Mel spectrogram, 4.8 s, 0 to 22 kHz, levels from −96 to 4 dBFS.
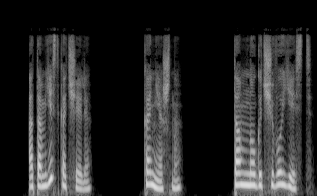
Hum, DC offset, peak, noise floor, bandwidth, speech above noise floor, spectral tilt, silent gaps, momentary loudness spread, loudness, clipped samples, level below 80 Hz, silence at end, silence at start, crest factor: none; under 0.1%; -4 dBFS; under -90 dBFS; 11 kHz; over 72 dB; -6 dB/octave; 1.53-2.09 s, 2.96-3.28 s; 11 LU; -19 LUFS; under 0.1%; -52 dBFS; 0.15 s; 0.45 s; 16 dB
